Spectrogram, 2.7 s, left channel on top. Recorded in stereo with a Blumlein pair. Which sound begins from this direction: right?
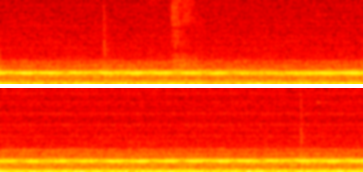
A fan, at 0.0 s.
